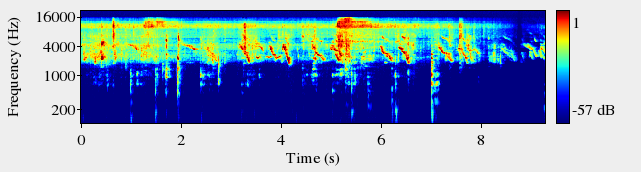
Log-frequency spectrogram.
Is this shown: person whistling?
no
